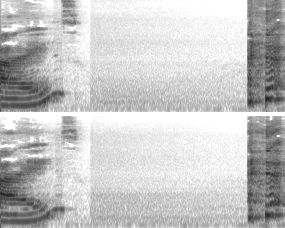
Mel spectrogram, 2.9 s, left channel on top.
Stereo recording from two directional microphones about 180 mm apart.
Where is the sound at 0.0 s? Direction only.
15° left (ahead or behind).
